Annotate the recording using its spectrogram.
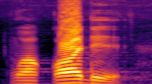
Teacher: ini ada bacaan qalqalah kembali, yaitu adanya huruf dal yang dipantulkan ketika melafalkannya, dan ini kita namakan dengan qalqalah.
